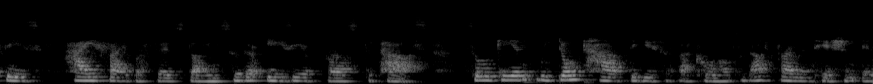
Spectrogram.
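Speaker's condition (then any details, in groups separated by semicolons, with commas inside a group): No condition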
